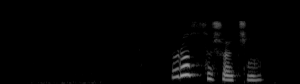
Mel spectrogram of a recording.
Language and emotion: Russian, neutral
